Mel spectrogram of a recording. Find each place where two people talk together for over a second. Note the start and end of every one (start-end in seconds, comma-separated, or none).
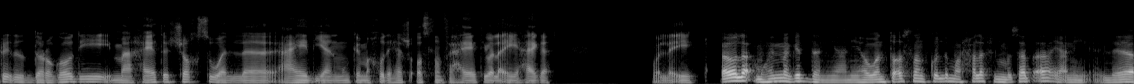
none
